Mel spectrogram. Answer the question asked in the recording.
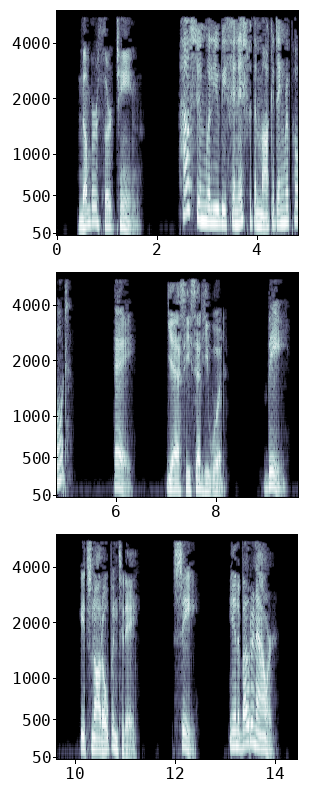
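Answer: C: In about an hour.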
